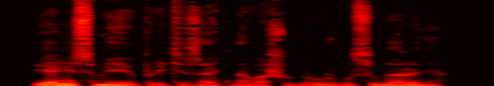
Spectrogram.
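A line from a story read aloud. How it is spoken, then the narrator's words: Plain. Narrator (Russian): сказал граф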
